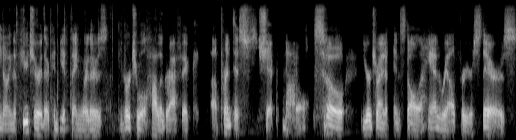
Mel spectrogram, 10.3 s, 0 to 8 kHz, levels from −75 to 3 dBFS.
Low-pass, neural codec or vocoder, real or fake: 7.2 kHz; codec, 44.1 kHz, 2.6 kbps, DAC; fake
